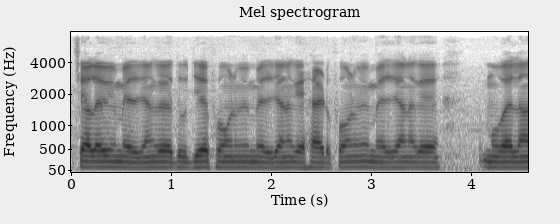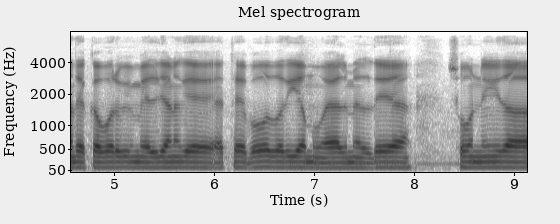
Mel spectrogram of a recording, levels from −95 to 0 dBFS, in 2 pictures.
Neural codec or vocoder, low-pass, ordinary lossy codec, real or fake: none; 7.2 kHz; none; real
